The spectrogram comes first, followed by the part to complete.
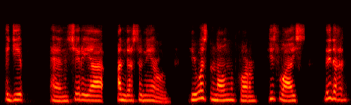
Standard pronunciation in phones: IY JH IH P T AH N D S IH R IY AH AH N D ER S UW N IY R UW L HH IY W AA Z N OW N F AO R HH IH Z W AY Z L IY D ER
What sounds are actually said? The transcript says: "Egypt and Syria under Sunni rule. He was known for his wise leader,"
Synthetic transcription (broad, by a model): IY JH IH P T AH N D S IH R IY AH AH N D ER S UW N IY R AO HH IY W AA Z N OW N F AO R HH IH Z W AY S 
